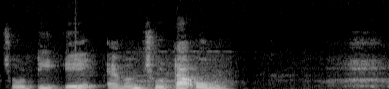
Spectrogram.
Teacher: अर्ध संवृत होते हैं जिनको बोलने के लिए जो हमारा मुंह है वो आधे से भी कम खुलता हो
